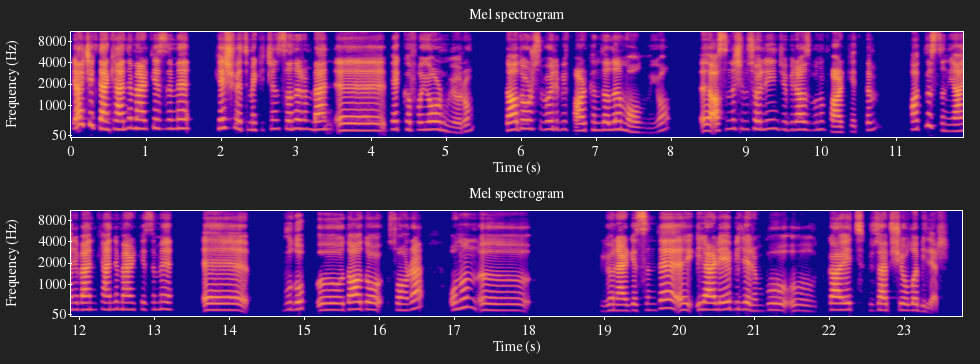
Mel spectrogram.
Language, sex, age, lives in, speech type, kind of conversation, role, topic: Turkish, female, 50-54, United States, conversation, advice, user, Başkalarının beklentileriyle kendi isteklerim çatıştığında ne yapmalıyım?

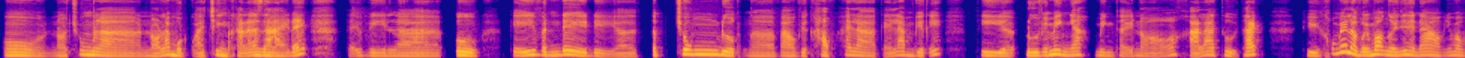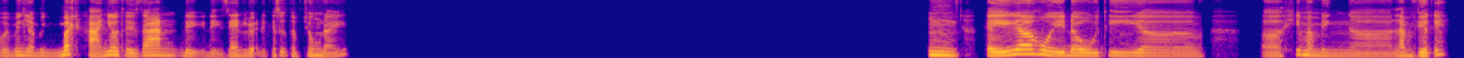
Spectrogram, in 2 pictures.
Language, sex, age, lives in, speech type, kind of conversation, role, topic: Vietnamese, female, 25-29, Vietnam, conversation, podcast, guest, Thói quen nào giúp bạn dễ vào trạng thái tập trung sâu?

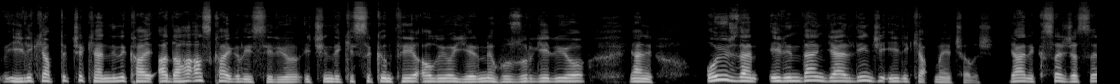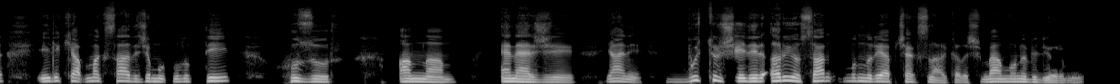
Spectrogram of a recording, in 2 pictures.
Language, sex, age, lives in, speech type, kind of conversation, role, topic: Turkish, male, 30-34, Germany, conversation, unstructured, none, İyilik yapmak seni nasıl mutlu ediyor?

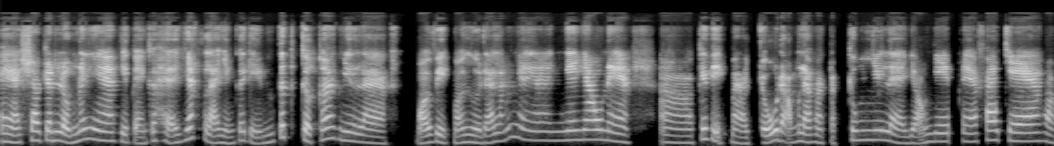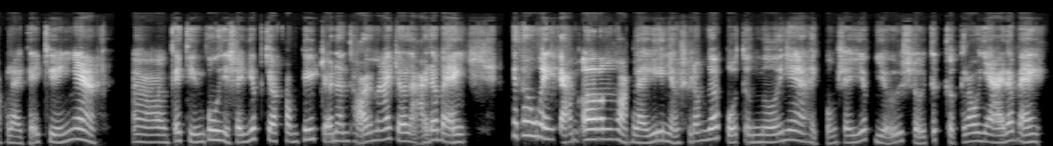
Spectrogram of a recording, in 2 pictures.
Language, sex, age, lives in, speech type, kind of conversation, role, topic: Vietnamese, female, 30-34, Vietnam, read, expert-assistant, expert, Nếu gia đình bạn có thành viên đến từ nhiều nền văn hóa khác nhau, bạn nghĩ văn hóa chung trong gia đình sẽ ra sao?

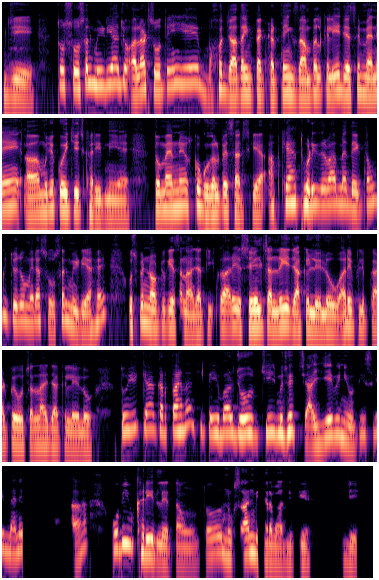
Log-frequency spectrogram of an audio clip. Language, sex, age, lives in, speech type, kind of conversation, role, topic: Hindi, male, 40-44, India, conversation, podcast, guest, Smartphone ne tumhari rozmarra ki zindagi kaise badal di hai?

